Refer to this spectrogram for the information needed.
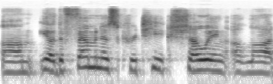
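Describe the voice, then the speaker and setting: With a fairly high pitch, a woman talks using ordinary pitch variation. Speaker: economics professor. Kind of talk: casual chat. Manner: fast.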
